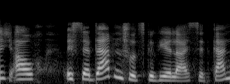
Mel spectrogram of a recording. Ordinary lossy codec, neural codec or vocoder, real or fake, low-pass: none; codec, 16 kHz, 1 kbps, FunCodec, trained on Chinese and English, 50 frames a second; fake; 7.2 kHz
